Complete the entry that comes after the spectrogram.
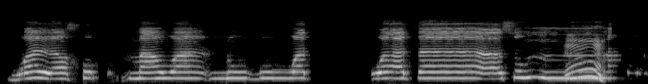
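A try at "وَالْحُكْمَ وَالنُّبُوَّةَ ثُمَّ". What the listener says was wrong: Mata itu panjang lagi tuh, nggak ada. Nggak boleh. Wal hukma wan nubuwata summa yaqula linnas.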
